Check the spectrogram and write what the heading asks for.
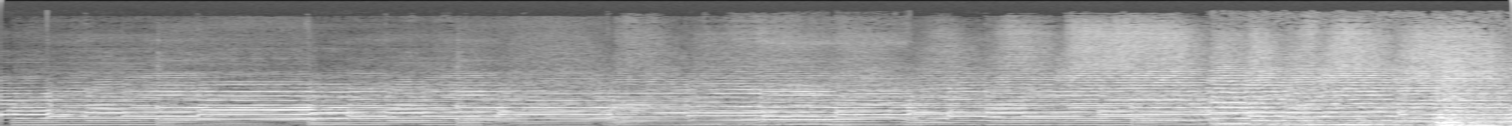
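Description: Slow music for a low-register ensemble of low brass, bassoons and low strings, with sustained chords shifting every second or two over a deep bass. Near the end the bass swells and grows louder.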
